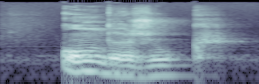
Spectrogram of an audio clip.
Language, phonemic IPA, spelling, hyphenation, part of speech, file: Dutch, /ˈɔn.dərˌzuk/, onderzoek, on‧der‧zoek, noun, Nl-onderzoek.ogg
- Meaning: 1. research, experiment, study, trial, test, survey 2. investigation, inquiry, examination, survey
